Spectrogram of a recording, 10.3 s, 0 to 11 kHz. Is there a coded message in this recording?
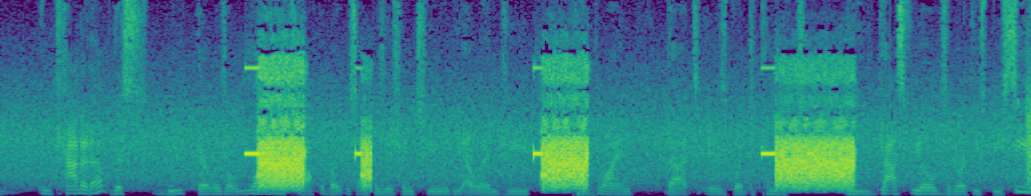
Yes: ACARS aircraft data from 2.4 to 8.5 s, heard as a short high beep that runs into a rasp, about 2400 baud, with a squelch burst at the end and speech in English.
